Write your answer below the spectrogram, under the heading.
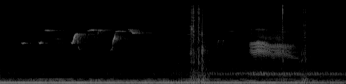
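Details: Two young bowerbirds at their bower, excited at discovering blue objects and dancing. One gives a quick run of short rising whistled chirps, then sharp clicks and a harsh buzzy rasp, over a steady low hum.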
